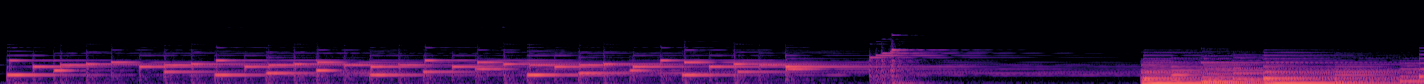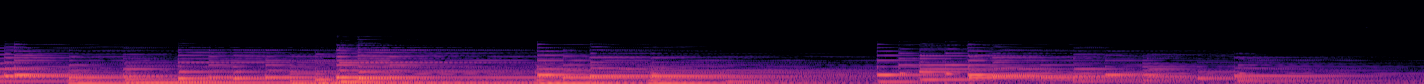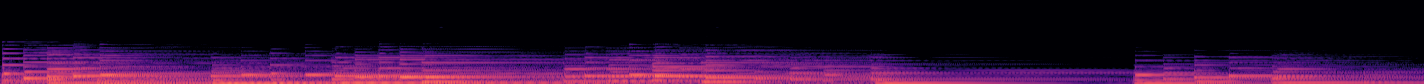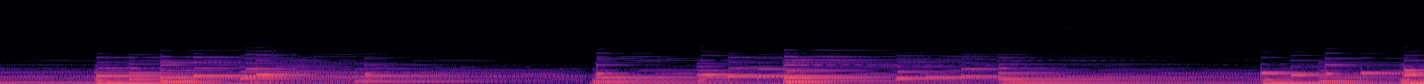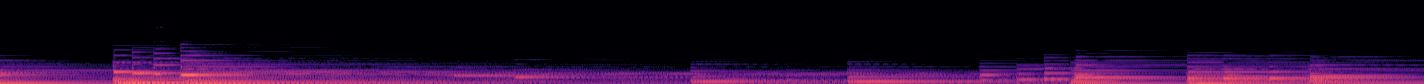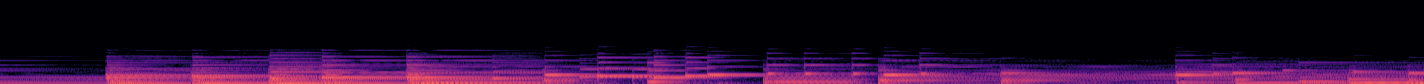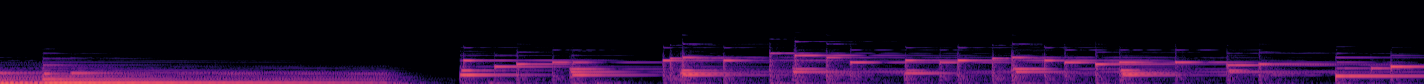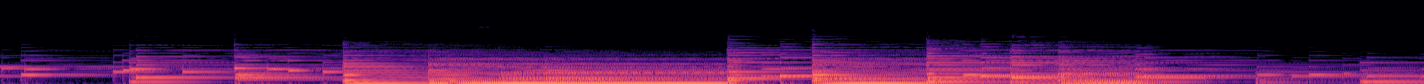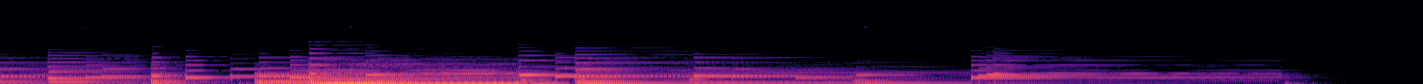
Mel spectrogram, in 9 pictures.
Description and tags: Afternoon (Ambient Piano Solo)
Another solo piano. This one can be used in a variety of ways. I think of it representing a warm, tranquilizing afternoon.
